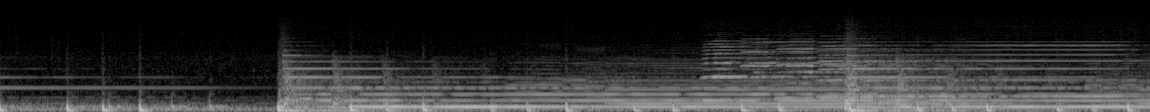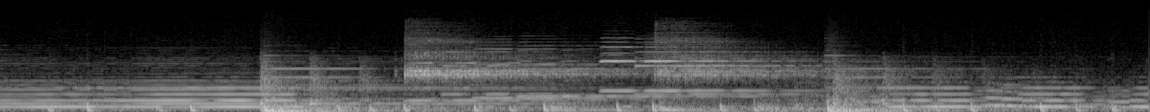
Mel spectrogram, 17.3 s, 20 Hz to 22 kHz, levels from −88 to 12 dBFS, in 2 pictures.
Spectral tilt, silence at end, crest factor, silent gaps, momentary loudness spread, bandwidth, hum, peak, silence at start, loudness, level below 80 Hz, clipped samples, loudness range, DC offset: -9 dB/octave; 0 s; 20 dB; none; 7 LU; 7 kHz; none; -2 dBFS; 0 s; -24 LUFS; -32 dBFS; under 0.1%; 3 LU; under 0.1%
